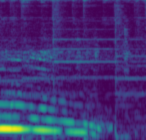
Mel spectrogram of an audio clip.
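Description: One long howling cry that slides slowly down in pitch and fades out about a second and a half in, over background music.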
